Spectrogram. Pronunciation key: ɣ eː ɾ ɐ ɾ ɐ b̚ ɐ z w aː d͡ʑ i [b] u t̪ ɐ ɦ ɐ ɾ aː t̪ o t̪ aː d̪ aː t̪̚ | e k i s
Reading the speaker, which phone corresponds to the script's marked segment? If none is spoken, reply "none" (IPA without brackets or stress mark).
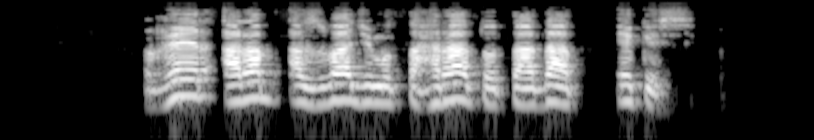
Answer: m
